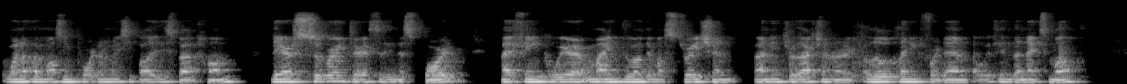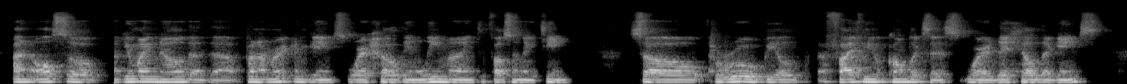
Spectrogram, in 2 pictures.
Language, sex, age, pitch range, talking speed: English, male, 20-39, 110-120 Hz, 160 wpm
